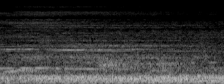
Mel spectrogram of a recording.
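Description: Nankai 7100-series electric train pulling slowly into the platform. Its wheels and running gear give a steady low rumble, with a faint high whine over it.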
